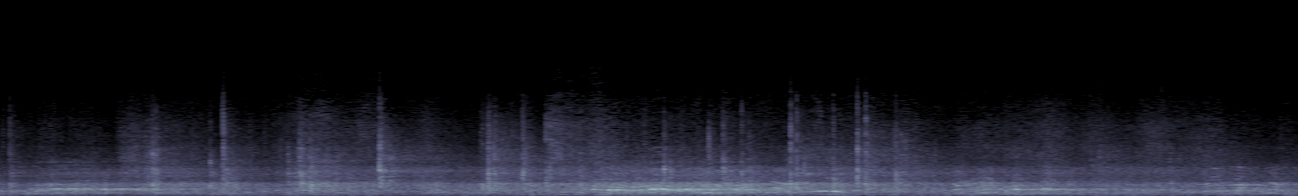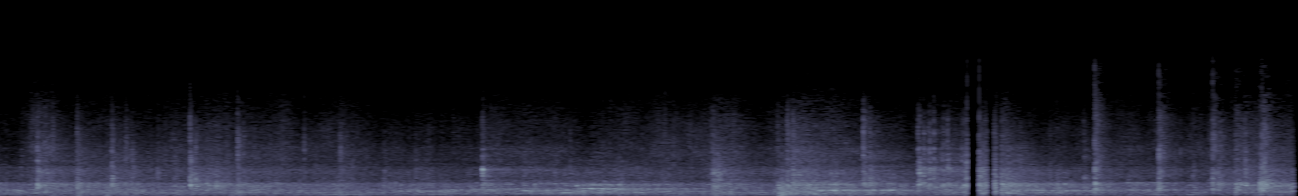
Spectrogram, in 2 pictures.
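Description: Sticks click against the puck and ice.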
